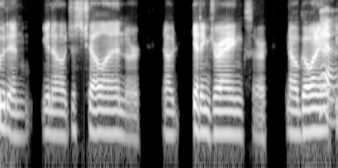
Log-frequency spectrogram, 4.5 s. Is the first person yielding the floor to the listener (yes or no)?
no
